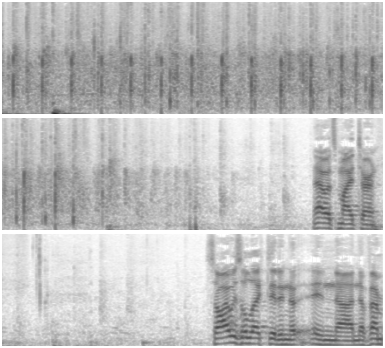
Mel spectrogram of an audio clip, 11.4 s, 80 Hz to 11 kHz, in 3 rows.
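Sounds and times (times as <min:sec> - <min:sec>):
room full of people applauding: 0:00.0 - 0:06.3
speech: 0:07.0 - 0:07.7, 0:09.8 - 0:11.4.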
